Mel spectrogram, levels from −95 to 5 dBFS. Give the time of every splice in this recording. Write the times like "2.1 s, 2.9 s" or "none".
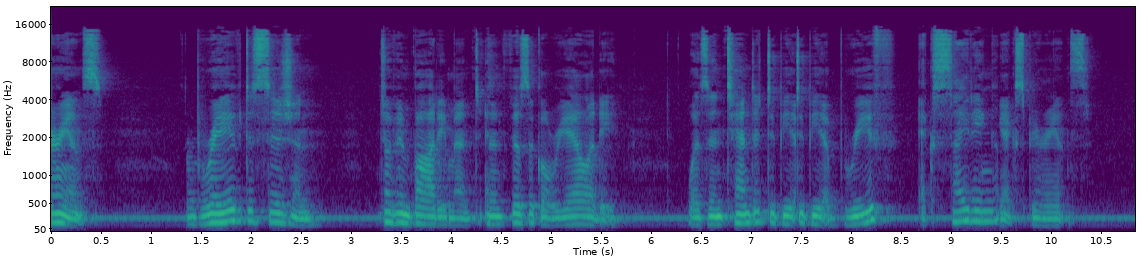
1.3 s, 3.3 s, 4.4 s, 7.4 s, 9.5 s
